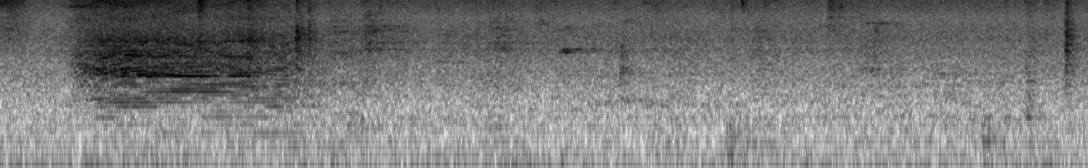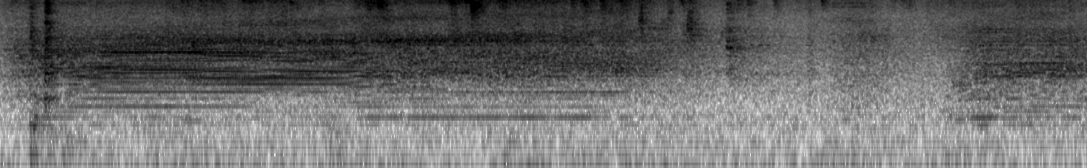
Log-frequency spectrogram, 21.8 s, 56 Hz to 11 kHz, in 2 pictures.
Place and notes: Via Bernardino Galliari, Torino TO, Italia - Inside at Noon with open windows in the time of COVID19 Soundscape
"Inside at Noon with open windows in the time of COVID19" Soundscape
Chapter LXXV of Ascolto il tuo cuore, città. I listen to your heart, city
Wednesday May 1”th 2020. Fixed position in the very centre of my apartment at San Salvario district with all windows open, Turin, sixty four days after (but day ten of Phase II) emergency disposition due to the epidemic of COVID19.
Start at 11:42 a.m. end at 00:10 p.m. duration of recording 27’45”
